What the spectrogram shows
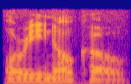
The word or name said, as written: Orinoco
